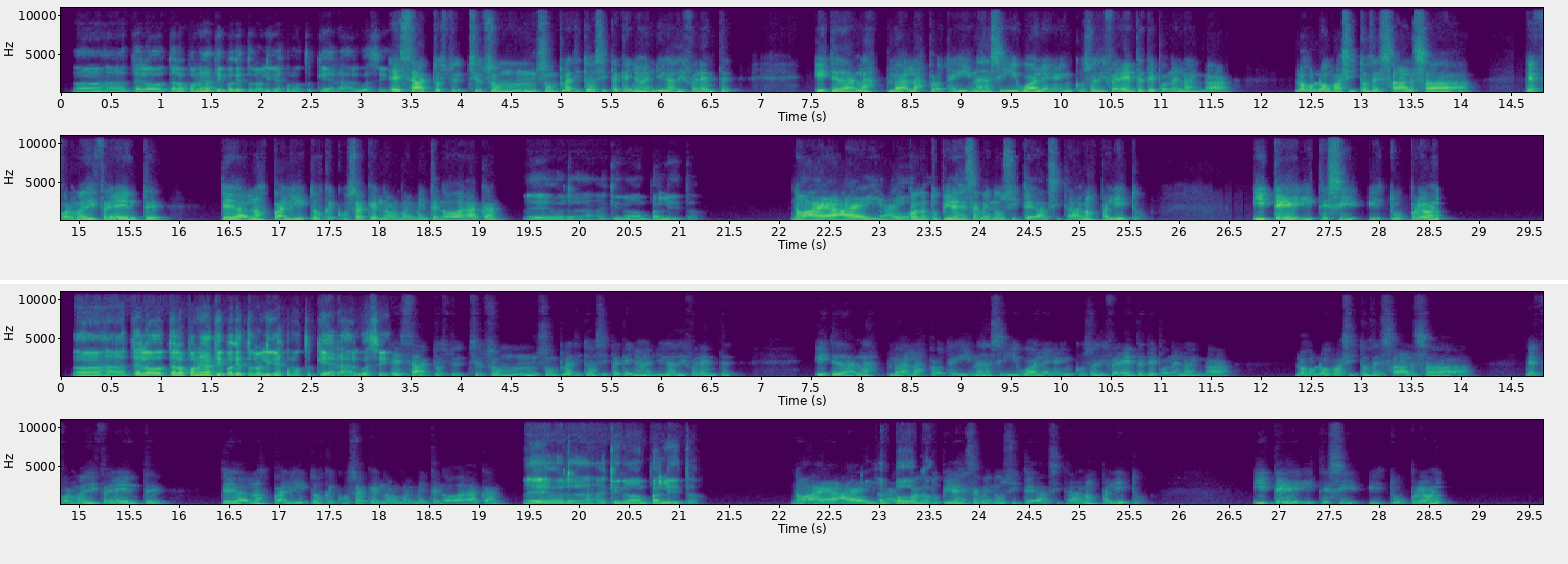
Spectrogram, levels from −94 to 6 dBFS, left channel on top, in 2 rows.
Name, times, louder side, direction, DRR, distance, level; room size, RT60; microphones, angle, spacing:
voice 1, 0.1-3.3 19.4-21.2 23.0-23.5, right 5 dB, 45° right, 0.3 m, -24 dB
voice 2, 3.3-6.7 7.5-11.7 12.3-14.1 14.6-15.9 16.4-19.3 22.1-25.6 26.7-28.6, left 6 dB, 75° left, 0.4 m, -25 dB
3.9 x 3.2 x 3.3 m
head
